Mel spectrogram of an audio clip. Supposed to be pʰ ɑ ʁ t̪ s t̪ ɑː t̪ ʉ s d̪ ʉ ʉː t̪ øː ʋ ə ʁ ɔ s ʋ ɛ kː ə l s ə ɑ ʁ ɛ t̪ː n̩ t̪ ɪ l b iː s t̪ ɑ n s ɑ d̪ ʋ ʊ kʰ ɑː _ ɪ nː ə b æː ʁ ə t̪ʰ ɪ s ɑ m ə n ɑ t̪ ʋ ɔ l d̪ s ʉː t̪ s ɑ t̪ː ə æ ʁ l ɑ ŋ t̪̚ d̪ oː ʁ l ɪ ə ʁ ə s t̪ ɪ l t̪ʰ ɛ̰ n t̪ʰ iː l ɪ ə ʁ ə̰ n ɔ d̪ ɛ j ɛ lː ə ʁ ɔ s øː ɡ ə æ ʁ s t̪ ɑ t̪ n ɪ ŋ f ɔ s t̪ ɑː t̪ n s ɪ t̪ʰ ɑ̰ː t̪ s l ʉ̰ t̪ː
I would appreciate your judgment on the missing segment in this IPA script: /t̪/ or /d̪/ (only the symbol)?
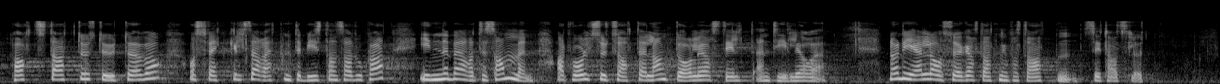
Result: t̪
